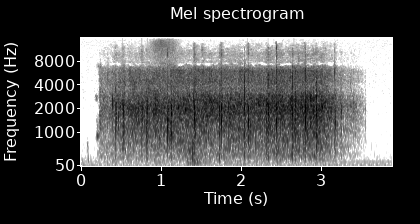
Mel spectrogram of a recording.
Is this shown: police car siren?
no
